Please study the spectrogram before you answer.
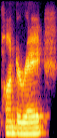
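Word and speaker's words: Pend Oreille: main arteries the main lakes uh and lake pondere i know people have sometimes when they'll pronounce it they'll uh they'll struggle with pronouncing it so it's pronounced lake pondere that's an incredible lake it's the biggest lake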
